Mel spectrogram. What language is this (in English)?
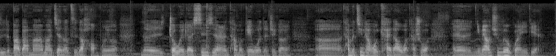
Chinese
